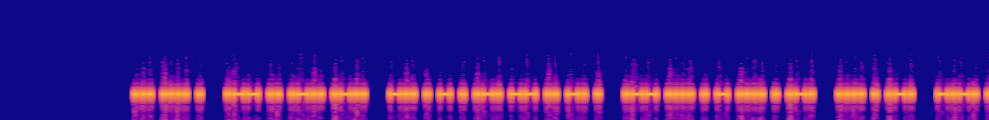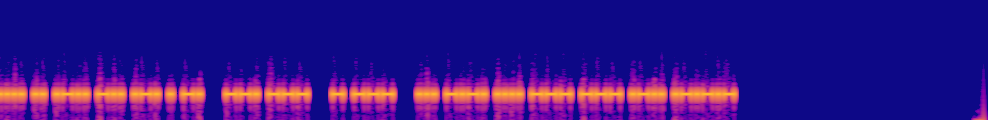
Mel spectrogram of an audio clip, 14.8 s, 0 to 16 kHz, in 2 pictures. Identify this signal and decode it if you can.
Morse code, heard as a keyed tone, about 46 wpm, 700 Hz. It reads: SHE WILL DETERMINE WHETHER HER CHILDREN GO TO SCHOOL.
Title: Sentences from Top 1000 Words - Review Part 4 - 45wpm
